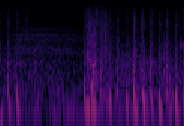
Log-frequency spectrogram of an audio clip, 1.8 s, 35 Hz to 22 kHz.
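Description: Rapid enemy gunfire in Uncharted 4, a loud automatic burst of repeated sharp cracks that erupts suddenly after quieter game ambience and continues in a steady stuttering rhythm.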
